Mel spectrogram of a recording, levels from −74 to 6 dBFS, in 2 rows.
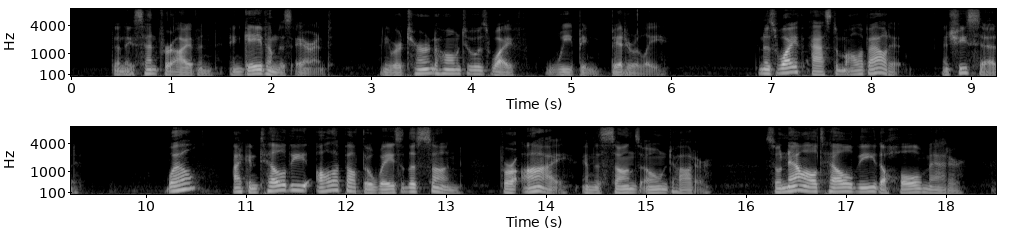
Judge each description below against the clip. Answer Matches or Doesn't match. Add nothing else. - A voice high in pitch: Doesn't match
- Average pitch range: Doesn't match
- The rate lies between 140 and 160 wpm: Doesn't match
